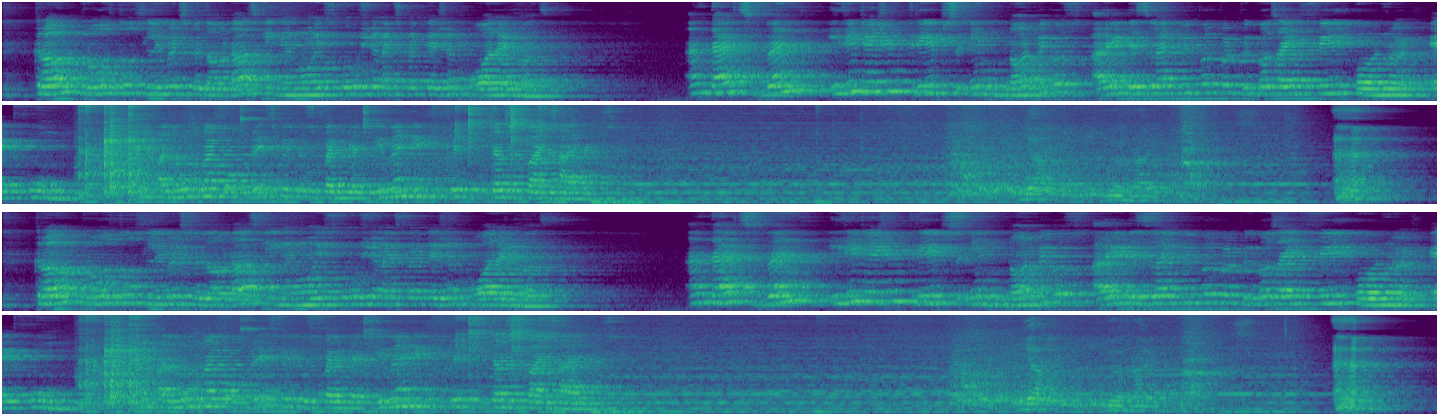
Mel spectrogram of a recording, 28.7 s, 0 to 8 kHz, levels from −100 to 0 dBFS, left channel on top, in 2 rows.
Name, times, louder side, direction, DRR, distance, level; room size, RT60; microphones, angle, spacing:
voice 1, 0.3-5.5 6.8-15.0 15.6-20.5, equal, 30° left, -3 dB, 3.3 m, -32 dB
Zipper (clothing), 15.1-21.3 21.5-26.5, left 1 dB, 75° left, 2.6 m, -38 dB
sound 1, 15.1-27.3, right 1 dB, ahead, 1.9 m, -45 dB
voice 2, 24.5-24.9 25.3-25.9 26.7-26.8 27.6-27.9, right 2 dB, 30° right, 0 dB, 0.9 m, -35 dB
15.0 x 7.7 x 3.7 m, 1.4 s
head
